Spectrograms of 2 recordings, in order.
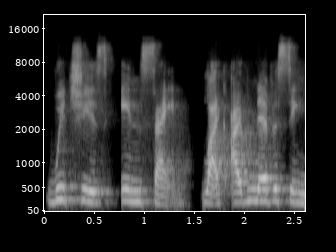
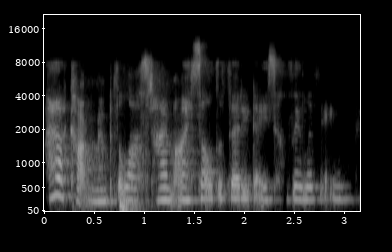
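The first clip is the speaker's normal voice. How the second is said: quiet aside; 3 semitones higher, 11 dB quieter than usual. Retold or imitated. Quoting her own quiet aside.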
